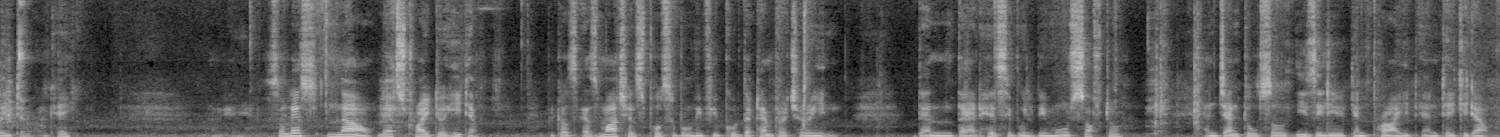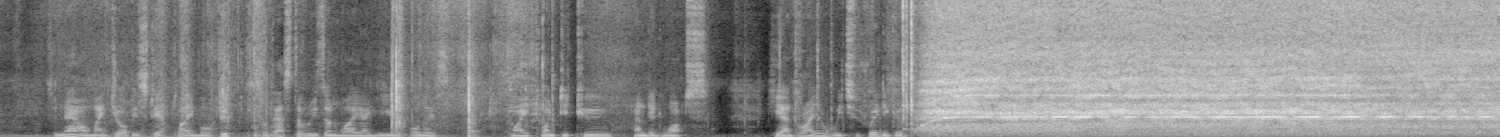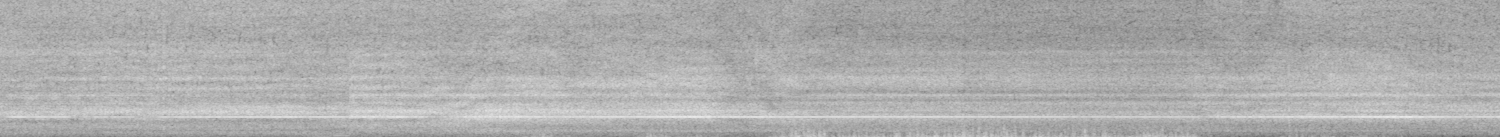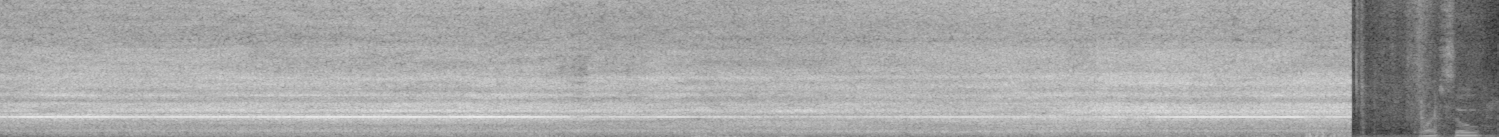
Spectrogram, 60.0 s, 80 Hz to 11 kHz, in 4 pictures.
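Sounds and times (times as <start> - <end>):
hair dryer running: 23.8 - 58.6.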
